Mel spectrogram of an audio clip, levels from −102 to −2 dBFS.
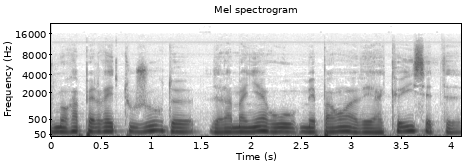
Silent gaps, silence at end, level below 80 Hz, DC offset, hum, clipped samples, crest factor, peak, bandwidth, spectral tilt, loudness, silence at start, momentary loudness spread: none; 0 s; -46 dBFS; under 0.1%; none; under 0.1%; 12 dB; -16 dBFS; 12 kHz; -7 dB/octave; -30 LUFS; 0 s; 6 LU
